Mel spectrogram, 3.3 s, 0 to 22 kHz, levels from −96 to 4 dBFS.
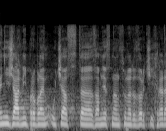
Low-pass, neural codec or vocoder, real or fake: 10.8 kHz; none; real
